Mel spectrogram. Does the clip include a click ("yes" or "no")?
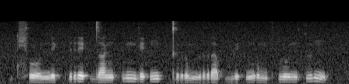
no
